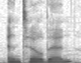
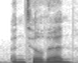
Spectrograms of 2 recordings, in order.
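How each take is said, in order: First: It sounds unfinished, leading on to more. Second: It sounds final, closing off the sentence. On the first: More words are about to follow. The speaker calls it wrong. "not a, a leading word" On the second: It is a goodbye. The speaker calls it right. "His parting words"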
